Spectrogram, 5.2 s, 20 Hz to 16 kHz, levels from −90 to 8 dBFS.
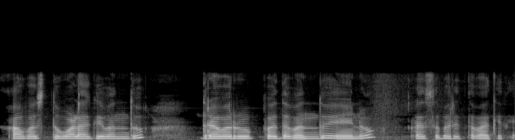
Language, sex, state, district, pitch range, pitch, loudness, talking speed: Kannada, female, Karnataka, Bidar, 225-240 Hz, 235 Hz, -17 LUFS, 105 wpm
